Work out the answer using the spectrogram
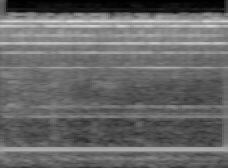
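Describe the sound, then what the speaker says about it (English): A telephone bell rings in one sustained electronic tone that stops abruptly near the end, loud and alone with no talk over it. "Can they hear the phone?"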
